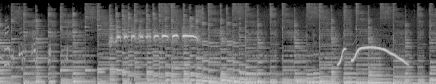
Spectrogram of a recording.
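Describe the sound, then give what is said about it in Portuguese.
Bright electronic keyboard melody from a brega song plays loud and continuous over steady bass and drums, its high, whistle-like lead wavering on held notes and ending with a sweeping slide. “Ó, olha o tecladinho, olha lá.”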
